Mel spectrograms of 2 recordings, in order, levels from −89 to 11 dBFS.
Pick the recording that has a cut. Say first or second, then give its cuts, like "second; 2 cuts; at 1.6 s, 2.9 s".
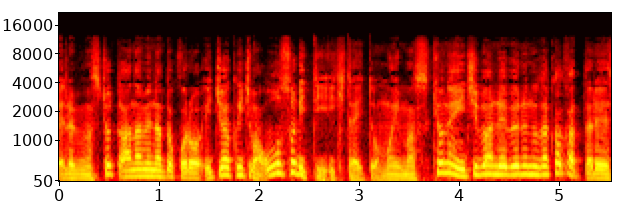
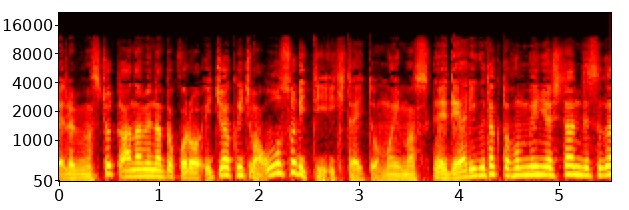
second; 1 cut; at 3.7 s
